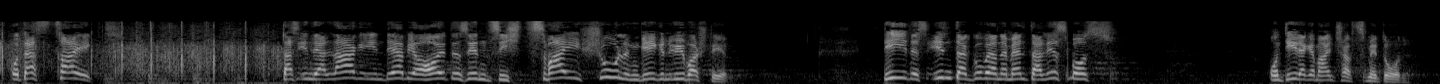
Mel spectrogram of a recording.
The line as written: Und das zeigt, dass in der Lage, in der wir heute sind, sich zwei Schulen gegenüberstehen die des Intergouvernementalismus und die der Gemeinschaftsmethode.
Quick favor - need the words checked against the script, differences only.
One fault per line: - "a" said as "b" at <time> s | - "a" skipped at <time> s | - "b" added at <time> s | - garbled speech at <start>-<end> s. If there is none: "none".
none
